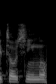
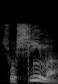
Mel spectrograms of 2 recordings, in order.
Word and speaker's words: Tsushima: Uh, Goso Tsushima. I say Toshima. Who cares? Let me be country. Was pretty because they say it in the game. They say that their place the proper way. Tsushima.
